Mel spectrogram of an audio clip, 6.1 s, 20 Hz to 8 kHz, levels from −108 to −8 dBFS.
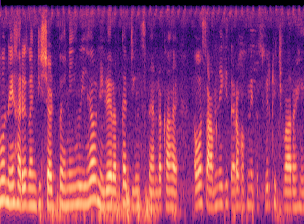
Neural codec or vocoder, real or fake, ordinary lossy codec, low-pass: none; real; none; 7.2 kHz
